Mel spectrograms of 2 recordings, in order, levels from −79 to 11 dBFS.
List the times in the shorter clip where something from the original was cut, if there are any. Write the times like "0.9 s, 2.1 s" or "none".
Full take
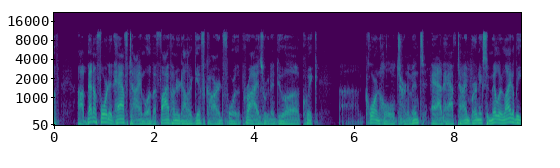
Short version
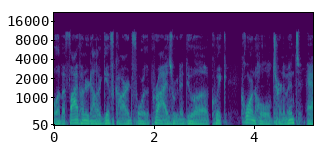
3.7 s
